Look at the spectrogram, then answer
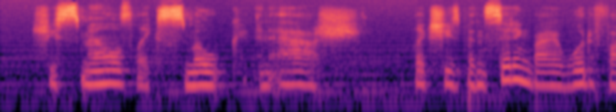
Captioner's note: none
